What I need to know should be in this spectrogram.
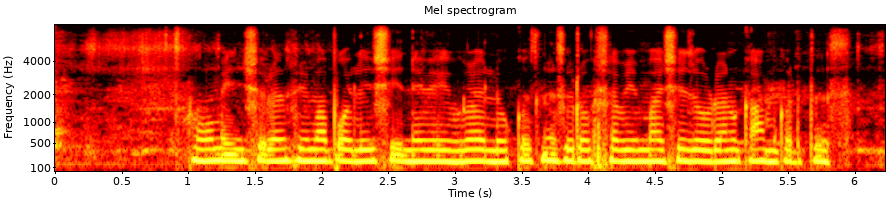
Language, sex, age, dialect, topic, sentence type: Marathi, female, 31-35, Northern Konkan, banking, statement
